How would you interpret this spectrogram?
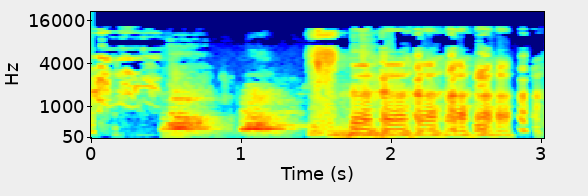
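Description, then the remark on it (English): A dog lets out two sharp, fairly loud barks about half a second apart, then a person starts talking right after them. “He's up there barking, and my wife's trying to shut him up.”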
